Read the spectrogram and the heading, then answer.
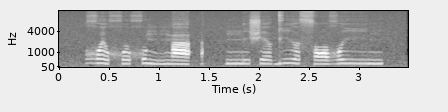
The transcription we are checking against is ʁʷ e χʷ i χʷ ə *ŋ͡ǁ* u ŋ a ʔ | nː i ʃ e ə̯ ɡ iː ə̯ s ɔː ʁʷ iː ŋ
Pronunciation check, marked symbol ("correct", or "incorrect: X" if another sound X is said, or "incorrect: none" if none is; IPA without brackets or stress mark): incorrect: ŋ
